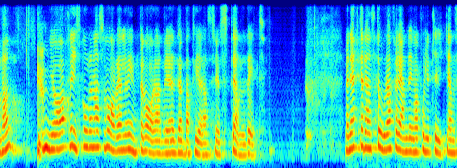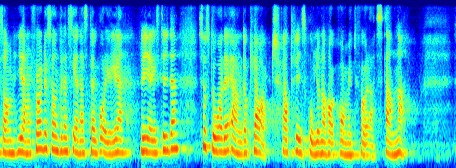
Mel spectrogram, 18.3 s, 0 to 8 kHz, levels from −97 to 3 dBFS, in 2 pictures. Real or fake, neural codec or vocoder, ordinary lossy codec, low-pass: fake; codec, 16 kHz, 2 kbps, FreqCodec, smaller model; none; 7.2 kHz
